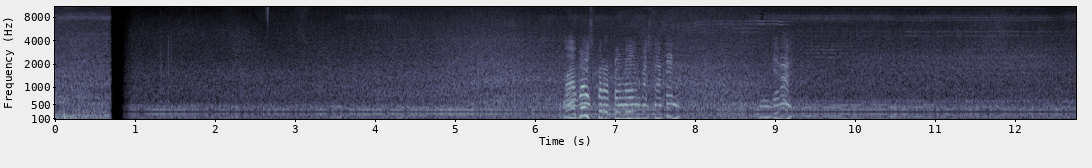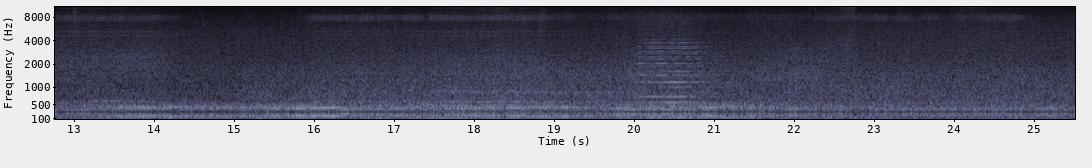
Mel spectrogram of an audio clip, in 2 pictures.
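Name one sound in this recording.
Cars drive past on a city road.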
